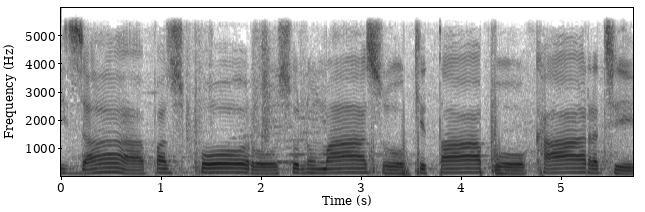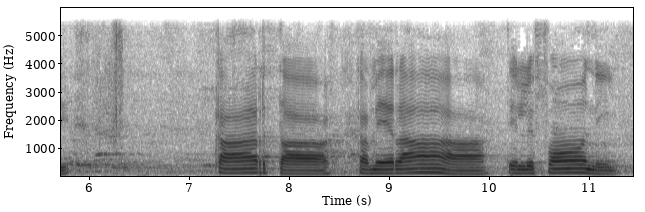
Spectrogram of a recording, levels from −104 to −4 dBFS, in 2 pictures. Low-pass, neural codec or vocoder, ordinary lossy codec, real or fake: 5.4 kHz; none; none; real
